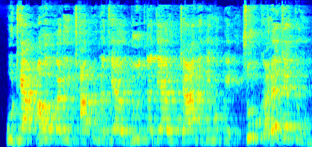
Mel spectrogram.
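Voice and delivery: hammed-up household complaint; mock morning rant. Mimics angry morning grumbling.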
